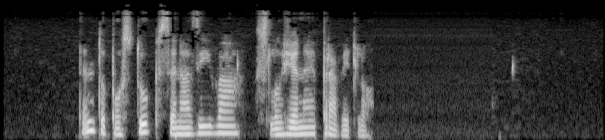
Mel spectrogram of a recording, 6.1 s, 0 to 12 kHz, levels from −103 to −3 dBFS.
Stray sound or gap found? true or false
false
